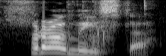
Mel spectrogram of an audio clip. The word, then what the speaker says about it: Frómista: We're leaving Castrojeriz on our way to Frómista. Did I say it right? Frómista.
